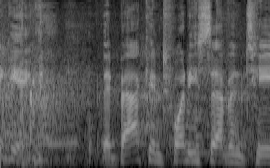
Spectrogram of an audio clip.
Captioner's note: applause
